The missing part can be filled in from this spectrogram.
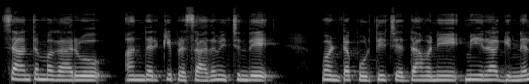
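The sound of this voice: This recording carries an unforced reading voice.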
